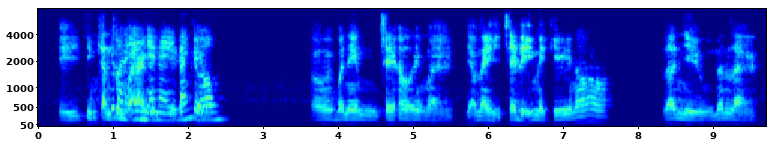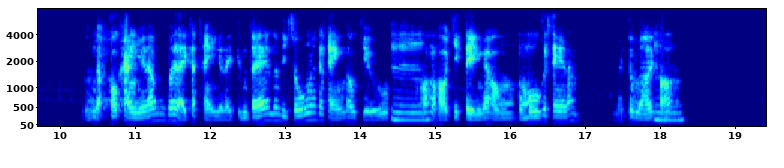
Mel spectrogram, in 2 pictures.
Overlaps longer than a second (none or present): present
